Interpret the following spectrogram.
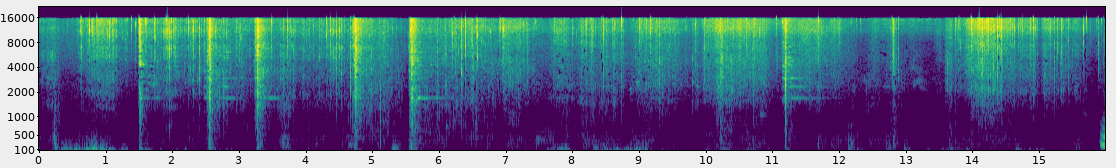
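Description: Dry, dead asparagus ferns crackling and rustling as they are pulled up by hand, with irregular sharp snaps of brittle stems breaking.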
